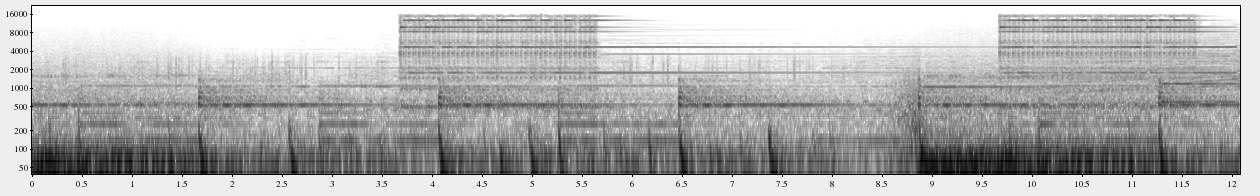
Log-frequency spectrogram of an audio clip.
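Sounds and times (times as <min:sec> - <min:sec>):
heavy low rumble: 0:00.0 - 0:03.7, 0:08.9 - 0:12.0
telephone bell ringing: 0:03.7 - 0:08.9, 0:09.7 - 0:12.0.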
